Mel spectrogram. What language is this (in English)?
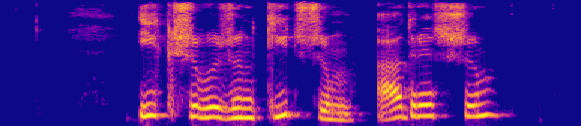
Mari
